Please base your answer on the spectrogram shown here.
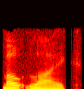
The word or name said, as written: moatlike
